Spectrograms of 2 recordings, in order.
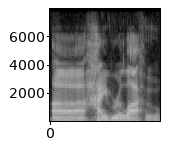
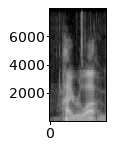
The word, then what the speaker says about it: Hajrullahu: It's Liram Hajrullahu. There you go. Hajrullahu. Hajrullahu. Okay, so the J is silent.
